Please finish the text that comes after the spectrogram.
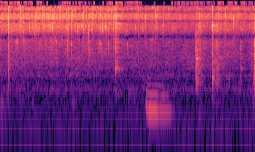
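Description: Curry leaves dropped into hot tempering oil for buttermilk rasam, a soft steady sizzle close by with a few sharp crackles and pops near the end, and no talking.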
